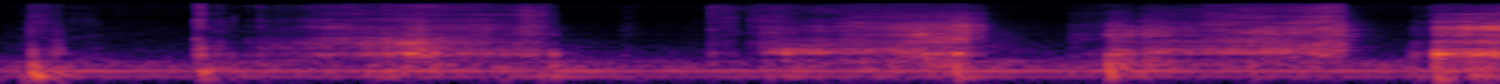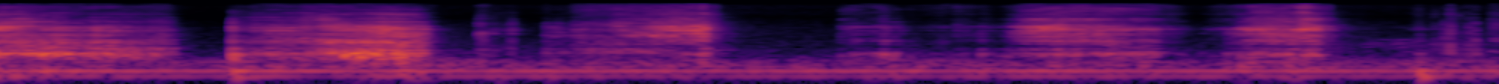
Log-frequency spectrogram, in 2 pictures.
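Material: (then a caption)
Wood. Fingertips and painted nails rub and scratch along the edges of a medium rectangular wooden picture frame, held in both hands, that has a green mat and a painted cockatoo artwork. The result is a series of raspy, uneven scratching strokes with a bright, airy texture, heard over a steady low hum.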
